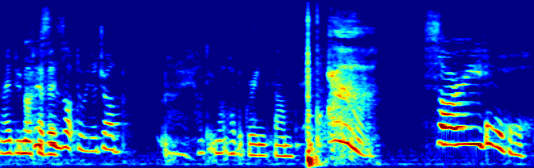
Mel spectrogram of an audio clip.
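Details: Adult woman speaking; normal speech.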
